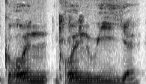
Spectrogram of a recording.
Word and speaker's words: grenouille: the French word for frog is Grenouille, which we would pronounce Grenouille. Yes. Let's try again. Grenouille.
